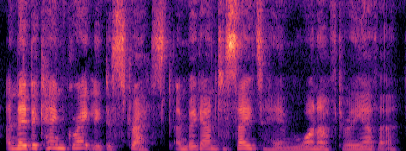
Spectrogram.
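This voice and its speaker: Low-pitched woman narrating scripture. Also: lively intonation, brisk, a little mellow. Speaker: gospel narrator.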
